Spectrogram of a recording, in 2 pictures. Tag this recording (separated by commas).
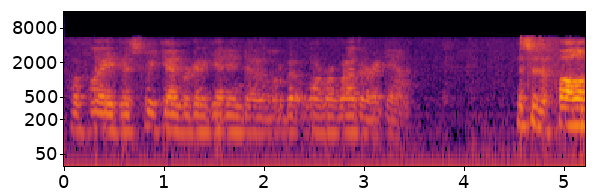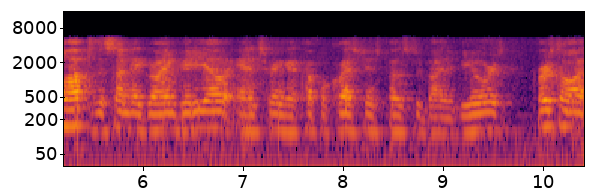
Speech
